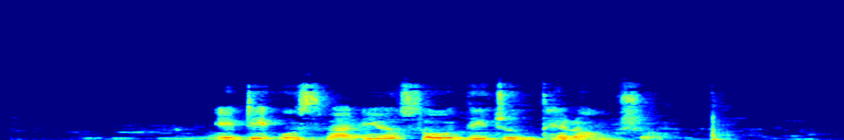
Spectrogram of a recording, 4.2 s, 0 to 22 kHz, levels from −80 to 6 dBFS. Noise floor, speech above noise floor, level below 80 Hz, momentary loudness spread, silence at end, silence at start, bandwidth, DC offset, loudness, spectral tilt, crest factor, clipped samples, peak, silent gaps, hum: -56 dBFS; 36 dB; -58 dBFS; 15 LU; 0.55 s; 0.8 s; 9.4 kHz; under 0.1%; -21 LUFS; -3.5 dB/octave; 16 dB; under 0.1%; -6 dBFS; none; none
